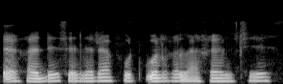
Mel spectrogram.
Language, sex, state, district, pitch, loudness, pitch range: Bengali, female, Assam, Hailakandi, 150 Hz, -16 LUFS, 145-160 Hz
